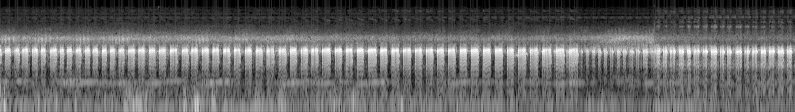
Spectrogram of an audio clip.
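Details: Kodok bangkong (Asian common toad) calling at night after heavy rain: a dense, fast train of short buzzy pulses, several per second, steady throughout, with a faint lower droning tone beneath.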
